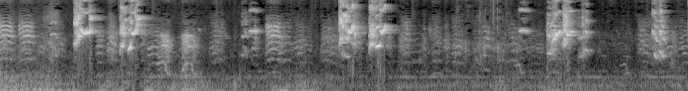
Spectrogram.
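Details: Three canaries, one red, one yellow and one brown, kept together and occasionally squabbling, give short sharp chirping bursts in clusters about every second, with flutters and wingbeats between them and faint low background noise.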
